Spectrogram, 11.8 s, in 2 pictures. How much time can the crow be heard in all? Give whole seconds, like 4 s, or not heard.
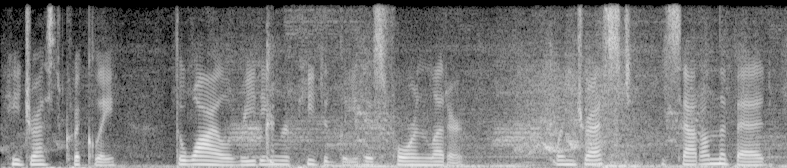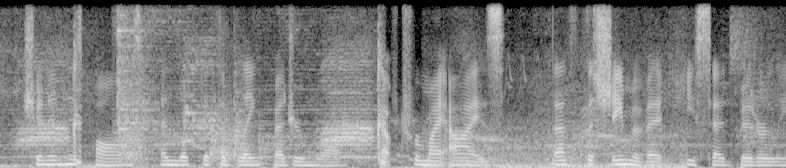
10 s.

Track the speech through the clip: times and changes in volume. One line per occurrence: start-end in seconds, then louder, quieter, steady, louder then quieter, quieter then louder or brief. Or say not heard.
0.0-11.7 steady.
